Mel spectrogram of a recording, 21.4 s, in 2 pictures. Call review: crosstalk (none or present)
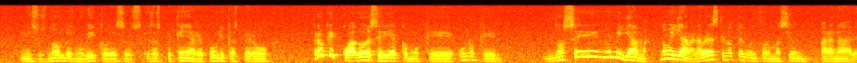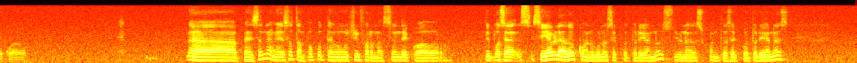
none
